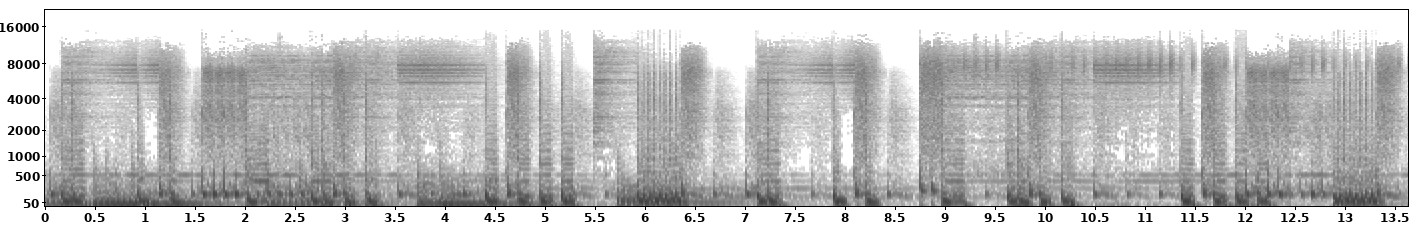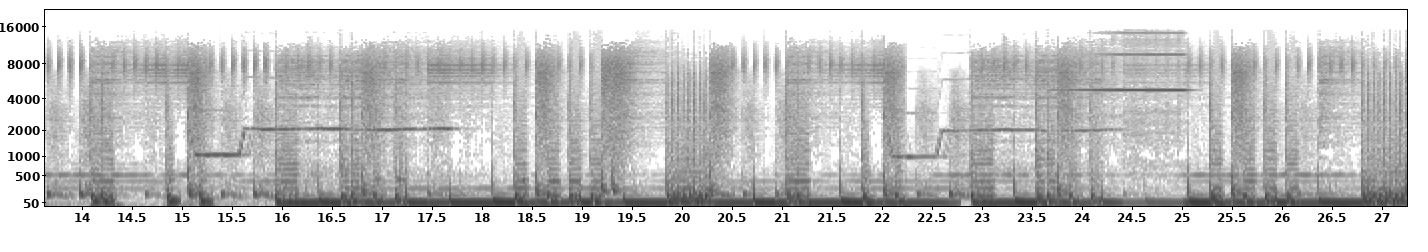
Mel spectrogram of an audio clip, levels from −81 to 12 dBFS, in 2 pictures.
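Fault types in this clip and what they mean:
Loudspeaker feedback squeal: a microphone-loudspeaker loop self-amplifies at 4.8 kHz, swelling within a second to roughly signal level; the spectrogram shows one bright horizontal line.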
